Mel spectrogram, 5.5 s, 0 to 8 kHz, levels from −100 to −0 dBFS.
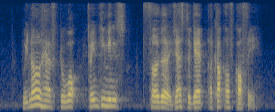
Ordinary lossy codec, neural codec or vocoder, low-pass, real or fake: AAC, 32 kbps; codec, 16 kHz, 1.1 kbps, Voila-Tokenizer; 7.2 kHz; fake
